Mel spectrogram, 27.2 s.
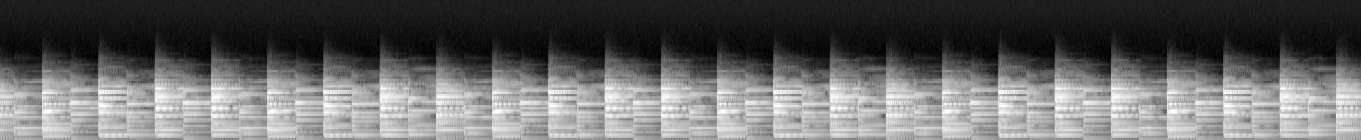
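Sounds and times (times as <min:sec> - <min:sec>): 
piano music for an action RPG game: 0:00.0 - 0:27.2.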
